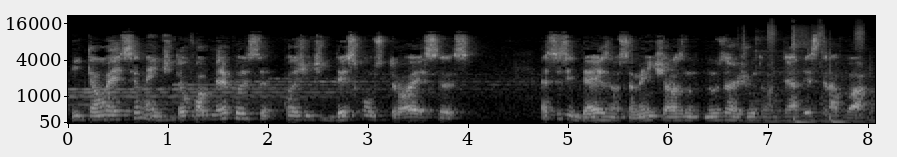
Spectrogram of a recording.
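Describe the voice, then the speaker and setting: A man's voice: medium pitch, fairly quick, creaky, faint music behind. A Brazilian man, an English teacher and traveler, encouragingly explaining language tips in casual conversation. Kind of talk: casual conversation giving advice. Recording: roomy echo.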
